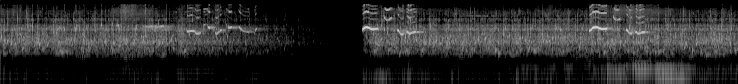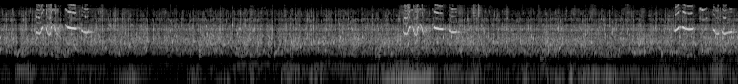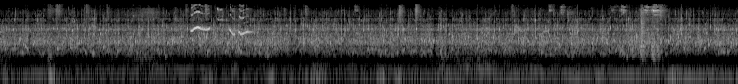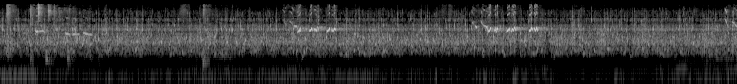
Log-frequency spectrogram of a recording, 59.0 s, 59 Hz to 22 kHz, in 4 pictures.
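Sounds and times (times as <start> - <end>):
water trickling: 0.0 - 59.0
bird whistling bending notes: 2.6 - 5.2, 7.2 - 8.5, 11.8 - 13.2, 15.4 - 16.8, 22.6 - 24.5, 28.2 - 29.8, 33.1 - 34.9, 44.8 - 46.3, 50.0 - 51.1, 53.7 - 55.2.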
